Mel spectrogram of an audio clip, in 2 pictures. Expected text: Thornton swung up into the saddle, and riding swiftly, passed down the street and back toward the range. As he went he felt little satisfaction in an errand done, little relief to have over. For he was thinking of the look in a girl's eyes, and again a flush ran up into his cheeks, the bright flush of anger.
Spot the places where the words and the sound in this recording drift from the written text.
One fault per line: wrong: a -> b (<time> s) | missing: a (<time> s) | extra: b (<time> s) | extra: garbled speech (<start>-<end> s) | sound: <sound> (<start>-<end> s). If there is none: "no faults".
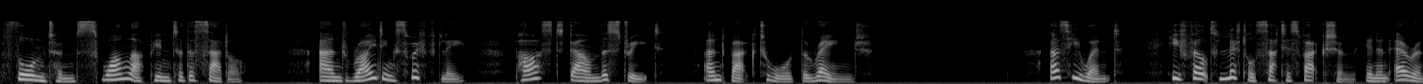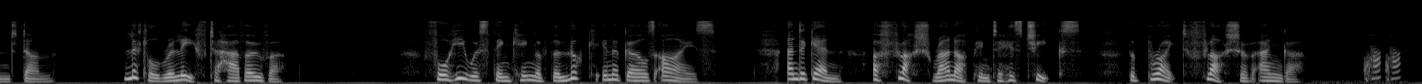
sound: laugh (27.9-28.2 s)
